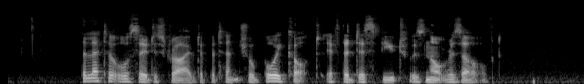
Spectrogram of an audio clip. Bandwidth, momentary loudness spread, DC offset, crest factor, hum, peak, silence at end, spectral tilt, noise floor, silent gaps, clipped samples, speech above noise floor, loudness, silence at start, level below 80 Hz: 10.5 kHz; 17 LU; under 0.1%; 22 dB; none; -4 dBFS; 0.95 s; -6 dB/octave; -59 dBFS; none; under 0.1%; 35 dB; -25 LUFS; 0.8 s; -54 dBFS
